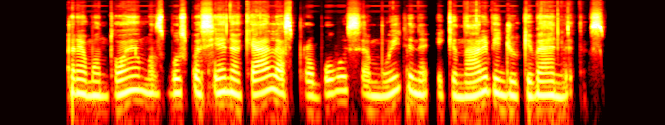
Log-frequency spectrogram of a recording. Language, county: Lithuanian, Kaunas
